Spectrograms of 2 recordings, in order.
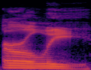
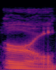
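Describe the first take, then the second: First: The name is said as two syllables. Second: The name is said as one syllable. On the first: The speaker calls it right. "Earl had an E at the end of Earl" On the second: The speaker calls it wrong. "That's not Earl"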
